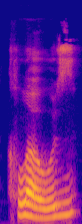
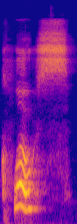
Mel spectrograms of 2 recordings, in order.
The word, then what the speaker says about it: close: That is an example of close with the hard Z sound. It is a verb. But close with that soft s sound is an adjective.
